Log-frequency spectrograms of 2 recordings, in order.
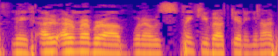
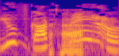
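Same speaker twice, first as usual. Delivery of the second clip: high-pitched put-on Indian accent, done for laughs; 7 semitones higher than usual. Joking about a mail guy in India announcing mail, in an Indian accent. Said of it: "Mail guy in India".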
